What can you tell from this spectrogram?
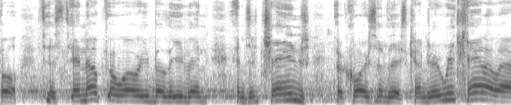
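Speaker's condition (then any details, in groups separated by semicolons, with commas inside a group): ALS; rapidly progressing whole-body paralysis, uses wheelchair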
